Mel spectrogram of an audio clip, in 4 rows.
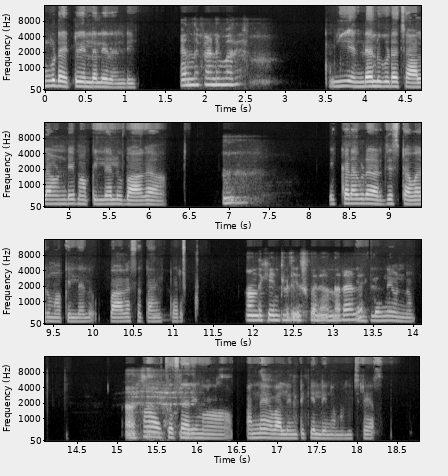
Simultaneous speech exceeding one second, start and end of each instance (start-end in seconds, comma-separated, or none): none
